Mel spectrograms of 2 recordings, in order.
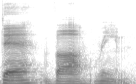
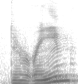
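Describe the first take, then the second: First: A short e sound follows the first consonant. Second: The first consonant has no vowel after it. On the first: The speaker calls it right. "it's fu- functioning as a vowel" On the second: The speaker calls it wrong. "if it's silent, there's no way you can pronounce this"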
